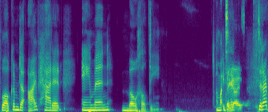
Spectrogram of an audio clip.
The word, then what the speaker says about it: Aiman Mohyeldin: Let's welcome to I've Had It, Aiman Mohyeldin. Did I pronounce it correctly?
